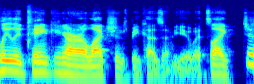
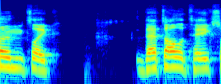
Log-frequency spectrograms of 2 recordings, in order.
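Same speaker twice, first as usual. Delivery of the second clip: ordinary delivery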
